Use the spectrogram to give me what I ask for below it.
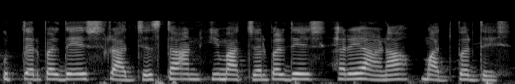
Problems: background conversations at intervals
